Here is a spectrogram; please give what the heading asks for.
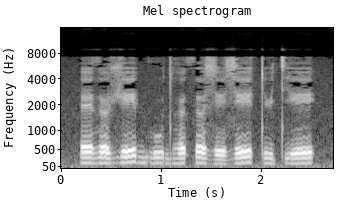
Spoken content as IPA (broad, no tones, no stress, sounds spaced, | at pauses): ɛ ð œ ʒ e bʱ u dʱ œ θ ə z e z e t y tʲ e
